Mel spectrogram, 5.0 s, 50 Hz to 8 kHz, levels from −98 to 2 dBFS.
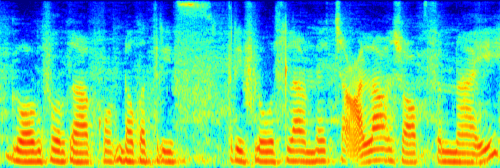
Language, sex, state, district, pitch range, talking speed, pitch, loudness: Telugu, female, Andhra Pradesh, Anantapur, 170-185 Hz, 110 wpm, 175 Hz, -17 LUFS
